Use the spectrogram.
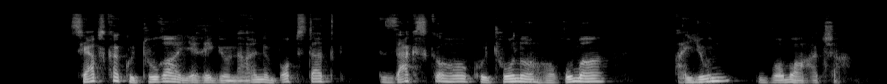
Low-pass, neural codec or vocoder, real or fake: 10.8 kHz; vocoder, 44.1 kHz, 128 mel bands, Pupu-Vocoder; fake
